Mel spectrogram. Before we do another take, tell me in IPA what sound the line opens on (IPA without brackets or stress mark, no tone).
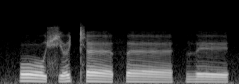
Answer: oː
